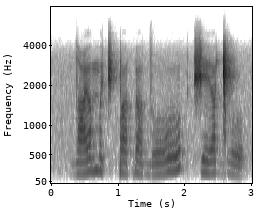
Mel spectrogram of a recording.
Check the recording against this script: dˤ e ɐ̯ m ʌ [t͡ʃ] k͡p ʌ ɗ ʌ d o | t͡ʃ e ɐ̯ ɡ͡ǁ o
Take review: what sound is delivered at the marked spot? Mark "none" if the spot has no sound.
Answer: t͡ʃ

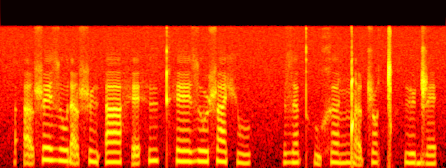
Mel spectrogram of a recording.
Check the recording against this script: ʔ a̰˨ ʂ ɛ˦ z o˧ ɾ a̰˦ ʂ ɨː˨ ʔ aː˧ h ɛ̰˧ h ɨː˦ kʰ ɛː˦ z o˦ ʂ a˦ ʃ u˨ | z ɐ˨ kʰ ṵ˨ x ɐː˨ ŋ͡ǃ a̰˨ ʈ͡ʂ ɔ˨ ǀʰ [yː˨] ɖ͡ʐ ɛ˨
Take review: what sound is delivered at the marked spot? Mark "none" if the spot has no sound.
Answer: ɨː˨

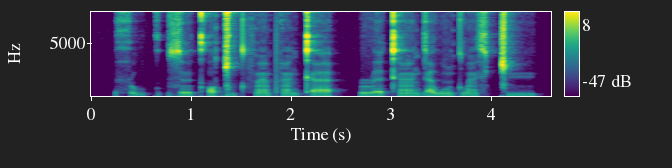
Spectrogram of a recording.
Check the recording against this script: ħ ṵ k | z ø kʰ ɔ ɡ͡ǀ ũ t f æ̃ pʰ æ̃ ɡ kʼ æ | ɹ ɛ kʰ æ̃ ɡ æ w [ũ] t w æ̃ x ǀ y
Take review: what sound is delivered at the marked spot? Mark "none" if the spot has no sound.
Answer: ũ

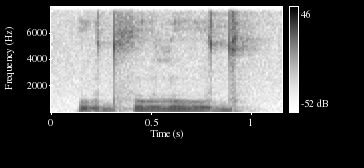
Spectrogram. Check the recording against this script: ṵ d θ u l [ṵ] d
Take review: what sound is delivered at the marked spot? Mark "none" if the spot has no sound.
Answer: u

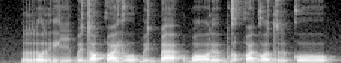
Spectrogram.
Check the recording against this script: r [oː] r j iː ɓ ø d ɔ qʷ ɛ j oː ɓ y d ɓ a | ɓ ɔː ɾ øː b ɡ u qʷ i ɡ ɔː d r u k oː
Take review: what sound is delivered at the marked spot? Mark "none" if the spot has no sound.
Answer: o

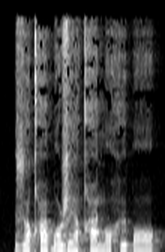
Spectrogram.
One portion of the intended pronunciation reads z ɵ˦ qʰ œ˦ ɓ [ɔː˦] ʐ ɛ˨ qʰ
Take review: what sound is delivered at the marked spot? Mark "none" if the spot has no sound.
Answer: ɔ˦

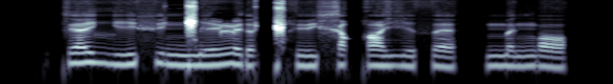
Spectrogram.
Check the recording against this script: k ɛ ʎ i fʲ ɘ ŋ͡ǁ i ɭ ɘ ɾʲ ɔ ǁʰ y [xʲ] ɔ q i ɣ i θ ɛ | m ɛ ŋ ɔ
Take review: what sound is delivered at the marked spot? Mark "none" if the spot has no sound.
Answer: xʲ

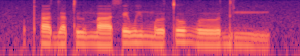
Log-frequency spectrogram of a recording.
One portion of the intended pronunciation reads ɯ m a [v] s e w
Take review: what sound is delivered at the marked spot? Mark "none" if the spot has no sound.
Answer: none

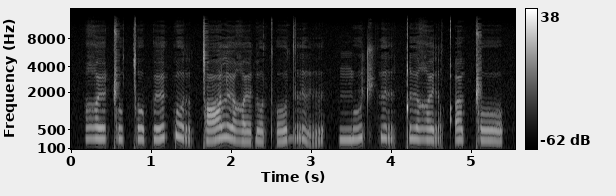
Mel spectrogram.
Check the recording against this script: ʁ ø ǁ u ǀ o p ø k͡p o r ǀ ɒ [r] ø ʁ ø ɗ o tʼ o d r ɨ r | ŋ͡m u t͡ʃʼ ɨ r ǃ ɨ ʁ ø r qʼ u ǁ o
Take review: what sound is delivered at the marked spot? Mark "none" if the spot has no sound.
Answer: l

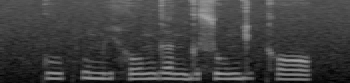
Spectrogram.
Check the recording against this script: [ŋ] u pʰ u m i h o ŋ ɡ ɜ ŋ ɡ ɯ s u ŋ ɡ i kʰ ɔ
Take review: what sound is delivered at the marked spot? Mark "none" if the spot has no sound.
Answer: k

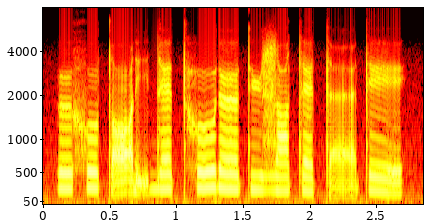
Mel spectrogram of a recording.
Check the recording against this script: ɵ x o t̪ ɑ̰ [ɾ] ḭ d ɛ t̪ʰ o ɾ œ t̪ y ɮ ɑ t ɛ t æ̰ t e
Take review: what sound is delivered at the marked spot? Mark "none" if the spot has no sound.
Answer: ɾ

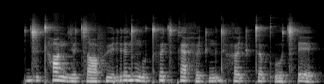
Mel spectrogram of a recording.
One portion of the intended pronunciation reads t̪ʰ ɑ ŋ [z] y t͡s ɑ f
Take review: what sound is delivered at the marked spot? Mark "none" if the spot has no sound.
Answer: z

